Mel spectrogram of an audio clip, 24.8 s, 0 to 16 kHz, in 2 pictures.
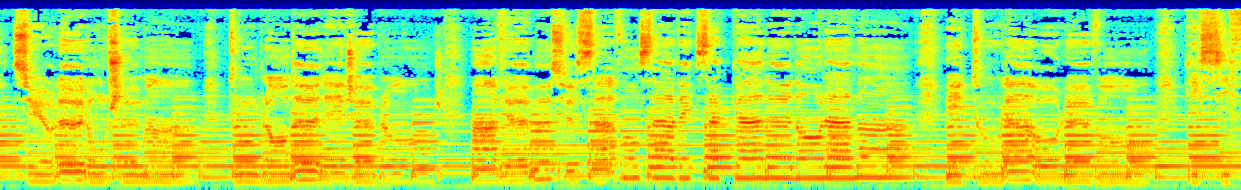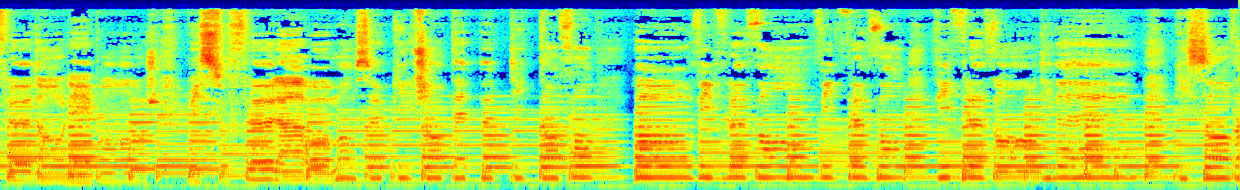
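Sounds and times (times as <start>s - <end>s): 
alto and bass voices singing: 0.2s - 24.7s.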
